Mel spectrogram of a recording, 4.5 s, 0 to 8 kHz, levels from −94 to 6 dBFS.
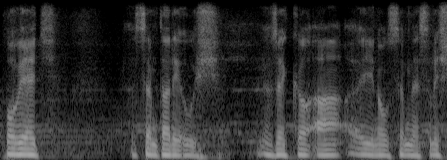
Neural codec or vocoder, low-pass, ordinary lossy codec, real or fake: codec, 16 kHz in and 24 kHz out, 1 kbps, XY-Tokenizer; 7.2 kHz; Opus, 32 kbps; fake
